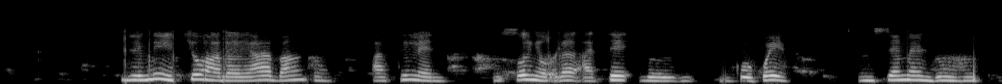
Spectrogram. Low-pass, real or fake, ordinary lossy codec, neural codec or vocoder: 5.4 kHz; fake; Opus, 16 kbps; codec, 32 kHz, 1.9 kbps, SNAC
